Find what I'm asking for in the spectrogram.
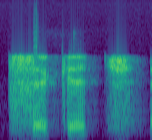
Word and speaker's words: Sikich: My name is Gary Sikich. First name is spelled G-E-A-R-Y. Last name, S like Sam, I-K-I-C-H.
